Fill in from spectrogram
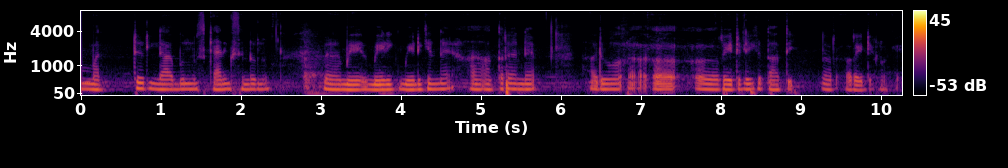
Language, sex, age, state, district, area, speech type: Malayalam, male, 18-30, Kerala, Idukki, rural, spontaneous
